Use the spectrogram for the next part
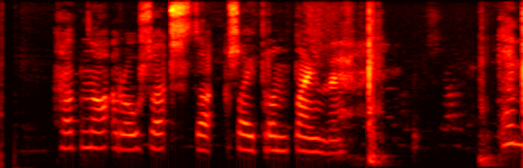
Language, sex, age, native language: Icelandic, male, 10, Icelandic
